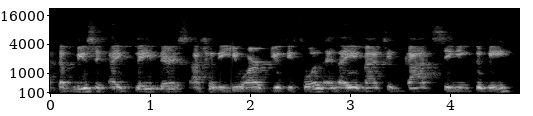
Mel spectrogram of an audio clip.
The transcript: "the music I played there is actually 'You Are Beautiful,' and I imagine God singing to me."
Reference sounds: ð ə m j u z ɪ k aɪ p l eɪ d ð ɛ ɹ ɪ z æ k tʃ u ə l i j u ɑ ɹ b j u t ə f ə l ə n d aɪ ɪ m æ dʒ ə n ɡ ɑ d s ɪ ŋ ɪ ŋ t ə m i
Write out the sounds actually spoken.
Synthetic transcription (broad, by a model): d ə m j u s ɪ k aɪ p l eɪ d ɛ ɹ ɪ s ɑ k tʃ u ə l i j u ɑ ɹ b j u t ə f ə l ə n d aɪ ɪ m æ dʒ ə n ɡ ɑ d s ɪ ŋ ɪ ŋ t ə m i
